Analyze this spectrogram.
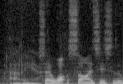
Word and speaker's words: Aria: Now, how do we pronounce this? Aria. Aria.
